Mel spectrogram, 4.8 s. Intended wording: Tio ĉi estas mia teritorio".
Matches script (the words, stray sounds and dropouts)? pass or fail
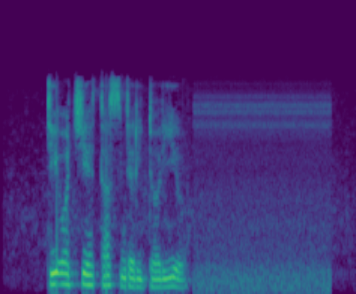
fail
